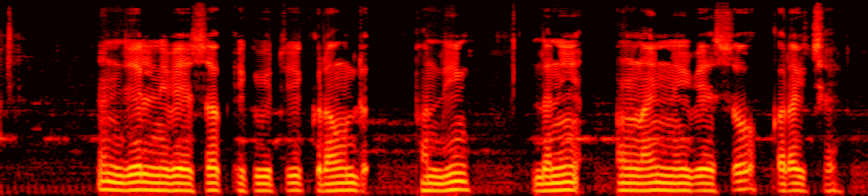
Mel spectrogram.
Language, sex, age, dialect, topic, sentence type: Maithili, male, 31-35, Bajjika, banking, statement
